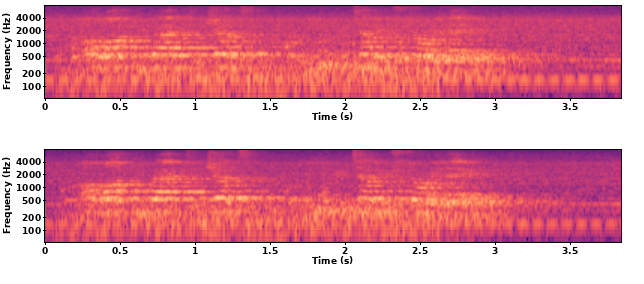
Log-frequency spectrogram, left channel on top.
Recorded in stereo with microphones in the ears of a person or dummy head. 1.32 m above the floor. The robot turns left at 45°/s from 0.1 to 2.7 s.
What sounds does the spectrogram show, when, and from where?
0.2 s a man speaking: 25° right, 1.0 m; by 3.0 s 140° right, 1.0 m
